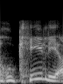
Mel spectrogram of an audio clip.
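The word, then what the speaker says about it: Rukeli: Ruckerli? – Ja, ich dachte, früher habe ich immer Ruckerli ausgesprochen, wie von Kurt Weil, dieses Jukali, was ja auch der Max Rabe singt. Jukali. Aber ich glaube, er heißt Ruckerli.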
